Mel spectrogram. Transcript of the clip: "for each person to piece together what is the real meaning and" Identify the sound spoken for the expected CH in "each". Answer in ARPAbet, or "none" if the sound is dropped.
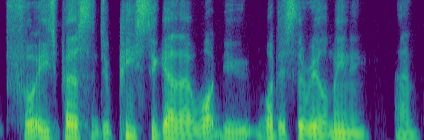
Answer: CH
